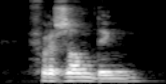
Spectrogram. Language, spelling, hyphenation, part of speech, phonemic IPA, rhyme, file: Dutch, verzanding, ver‧zan‧ding, noun, /vərˈzɑn.dɪŋ/, -ɑndɪŋ, Nl-verzanding.ogg
- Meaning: the process of becoming clogged with sand; the formation of sand deposits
